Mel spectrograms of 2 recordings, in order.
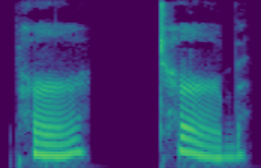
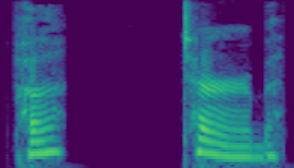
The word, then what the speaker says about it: perturb: Stress turb. Keep it strong and clear. PERTURB, PERTURB.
